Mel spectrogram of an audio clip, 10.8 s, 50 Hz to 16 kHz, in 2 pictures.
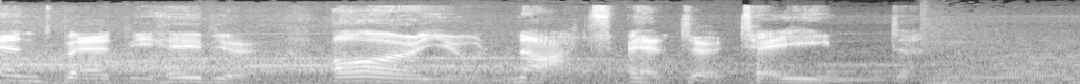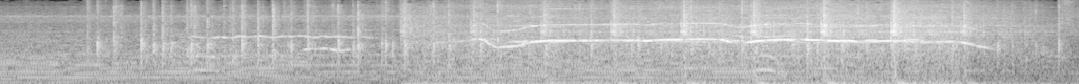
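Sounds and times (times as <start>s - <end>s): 
audience applause: 0.0s - 3.8s, 5.5s - 10.7s
speech: 0.2s - 4.8s
high whistle: 6.3s - 10.5s.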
